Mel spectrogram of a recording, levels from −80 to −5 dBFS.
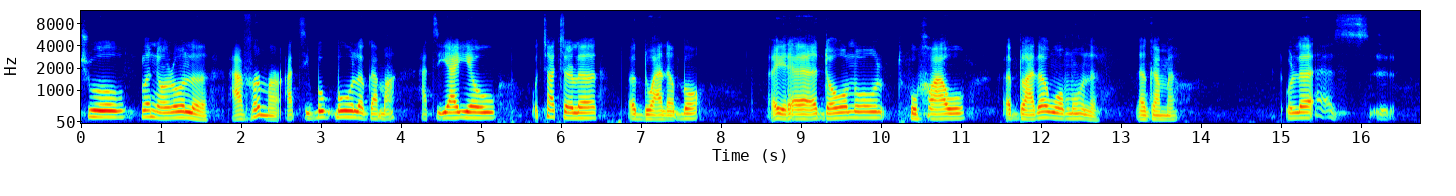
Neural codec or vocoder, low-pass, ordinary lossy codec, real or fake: codec, 24 kHz, 0.9 kbps, WavTokenizer, medium speech release version 2; 10.8 kHz; MP3, 96 kbps; fake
